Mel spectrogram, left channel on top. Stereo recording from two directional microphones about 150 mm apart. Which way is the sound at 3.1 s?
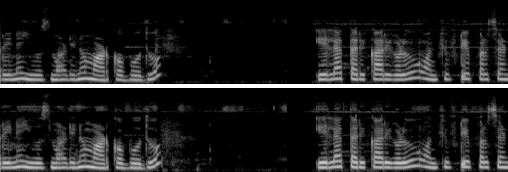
40° right (ahead or behind).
